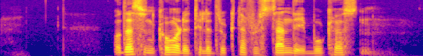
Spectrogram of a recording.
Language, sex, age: Norwegian, male, 17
